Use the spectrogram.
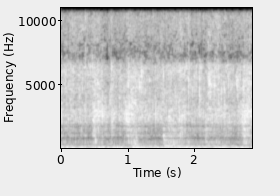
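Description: Italian sausage fries in oil in a pan with a continuous loud sizzle, while a utensil scrapes and breaks up the meat in several rhythmic strokes.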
